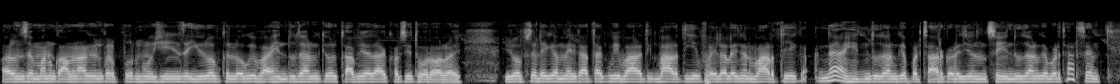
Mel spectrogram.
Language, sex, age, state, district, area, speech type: Maithili, male, 45-60, Bihar, Sitamarhi, urban, spontaneous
